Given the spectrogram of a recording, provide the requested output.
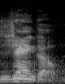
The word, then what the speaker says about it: Django: confusing this movie with django Django the D is silent okay so uh anyway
